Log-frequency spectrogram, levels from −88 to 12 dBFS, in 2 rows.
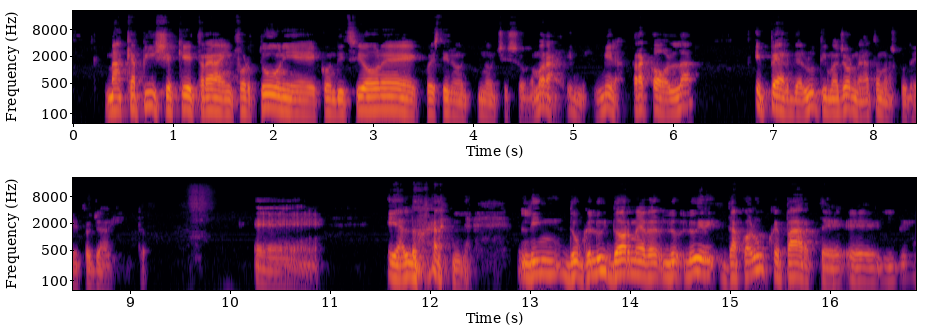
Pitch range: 110-130 Hz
